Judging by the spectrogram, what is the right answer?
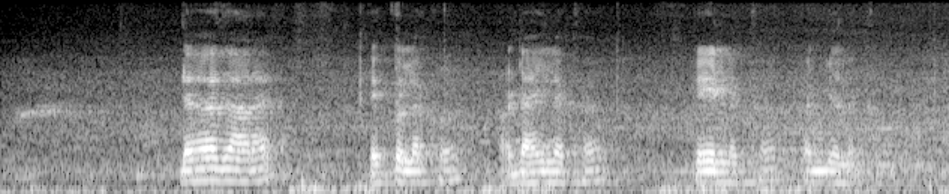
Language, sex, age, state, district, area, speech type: Sindhi, male, 60+, Maharashtra, Mumbai Suburban, urban, spontaneous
